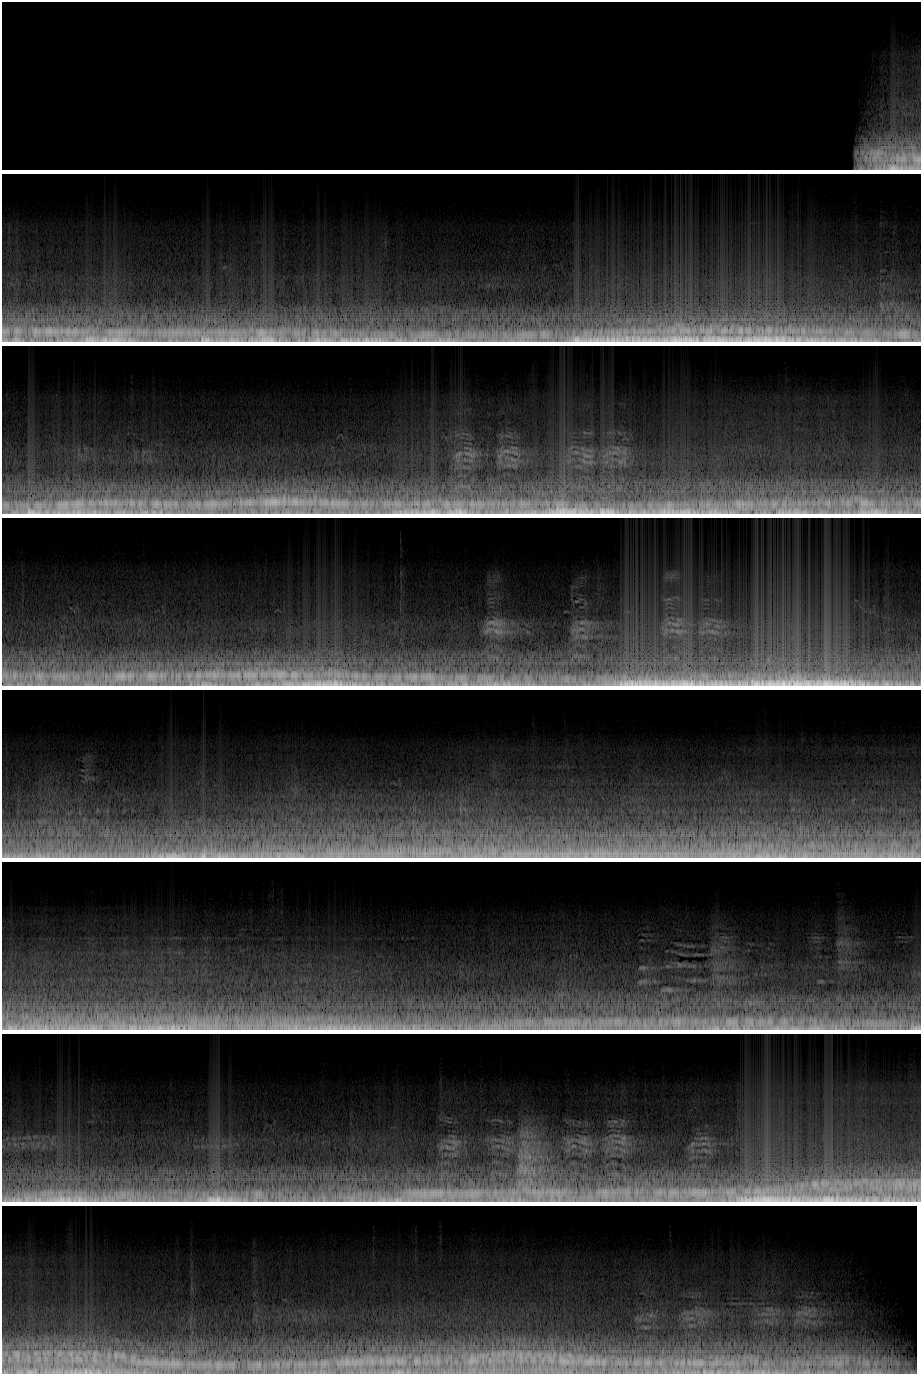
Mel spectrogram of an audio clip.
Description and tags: Wind in Pine Trees
Wind in the trees with other ambient sounds like cockotoos and magpies.
australian, trees, field-recording, australia, galah, cockatoos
